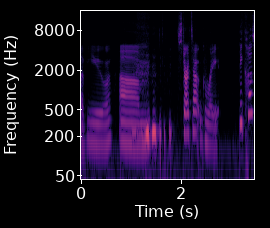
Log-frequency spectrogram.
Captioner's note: giggles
